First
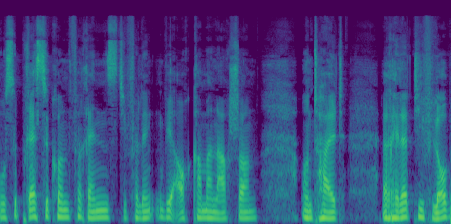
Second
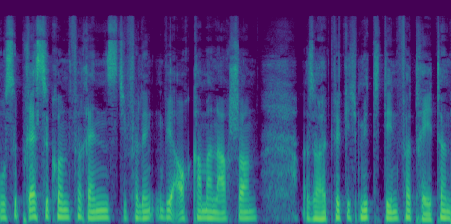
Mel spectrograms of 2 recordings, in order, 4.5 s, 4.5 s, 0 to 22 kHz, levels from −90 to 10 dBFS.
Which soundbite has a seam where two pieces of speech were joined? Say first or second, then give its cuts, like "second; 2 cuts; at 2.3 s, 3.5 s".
second; 1 cut; at 3.0 s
